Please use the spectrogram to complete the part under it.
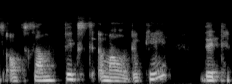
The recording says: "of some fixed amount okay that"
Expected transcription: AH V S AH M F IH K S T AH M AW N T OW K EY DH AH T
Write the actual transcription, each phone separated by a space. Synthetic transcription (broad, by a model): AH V S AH M F IH K S T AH M AW N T OW K EY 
